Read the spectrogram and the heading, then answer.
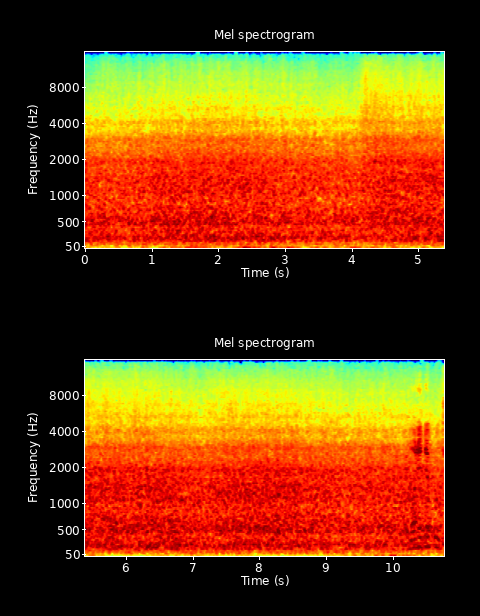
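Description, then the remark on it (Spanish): Steady rain falls without pause, a dense, even hiss of drops that holds at the same moderate loudness throughout, with no voices over it. “Es relajante tener la, la bendición de la lluvia acá con nosotros.”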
